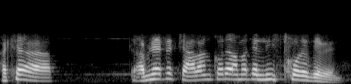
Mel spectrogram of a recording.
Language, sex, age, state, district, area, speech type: Bengali, male, 60+, West Bengal, North 24 Parganas, urban, conversation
